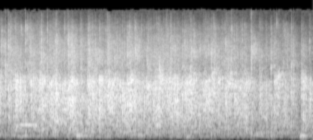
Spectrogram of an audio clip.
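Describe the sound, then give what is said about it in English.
Audience applause for a person at a gathering: a dense, steady wash of many hands clapping, loud and even for the whole stretch with no voices over it. “Will you give him a hand?”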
